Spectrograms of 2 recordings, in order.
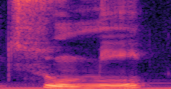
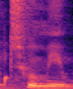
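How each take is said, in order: First: The name is said in its careful native form. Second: The name is said in a casual everyday way. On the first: This is the name's true original pronunciation. The speaker calls it right. "it's actually supposed to be Tumi" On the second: This is how the name is usually said day to day. The speaker calls it wrong. "So I say Tumi"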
